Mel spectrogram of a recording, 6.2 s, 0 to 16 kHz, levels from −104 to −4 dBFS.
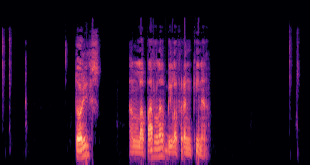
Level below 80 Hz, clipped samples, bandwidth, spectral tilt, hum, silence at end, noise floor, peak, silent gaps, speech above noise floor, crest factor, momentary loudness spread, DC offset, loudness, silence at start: -66 dBFS; under 0.1%; 8.8 kHz; -5 dB/octave; none; 2.1 s; under -90 dBFS; -6 dBFS; none; over 65 dB; 22 dB; 16 LU; under 0.1%; -26 LUFS; 1.5 s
